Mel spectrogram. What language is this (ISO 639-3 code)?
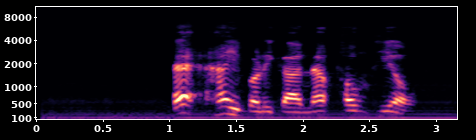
tha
